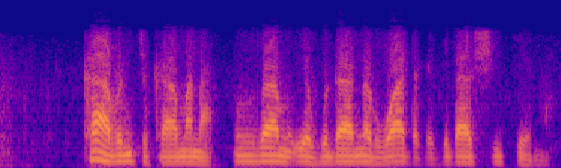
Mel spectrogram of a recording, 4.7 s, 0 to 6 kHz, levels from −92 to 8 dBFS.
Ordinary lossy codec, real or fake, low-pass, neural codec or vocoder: MP3, 32 kbps; real; 5.4 kHz; none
